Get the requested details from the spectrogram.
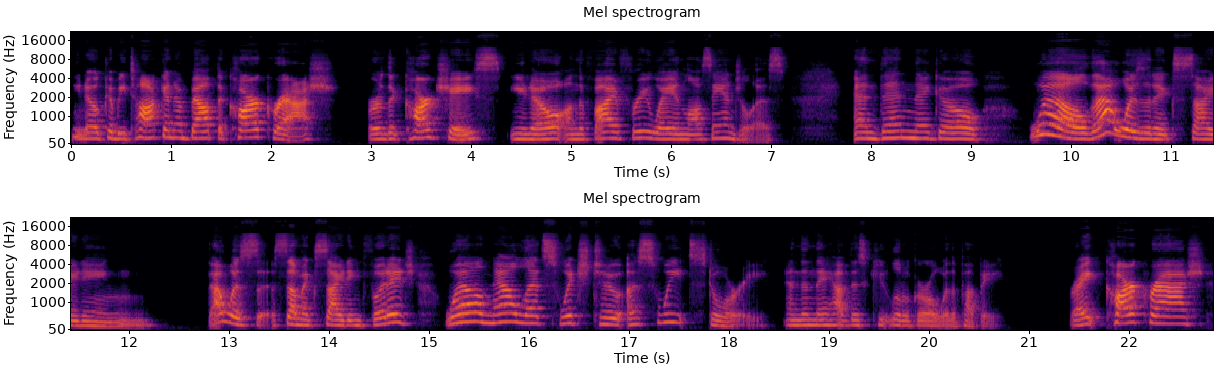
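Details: Adult woman speaking; typical speech.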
